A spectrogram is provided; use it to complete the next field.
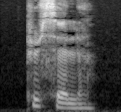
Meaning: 1. maiden; virgin 2. metal regulation badge worn on the chest with insignia indicating the formation to which it belongs
- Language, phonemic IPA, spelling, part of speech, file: French, /py.sɛl/, pucelle, noun, LL-Q150 (fra)-pucelle.wav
